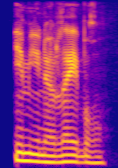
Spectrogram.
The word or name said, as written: immunolabel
